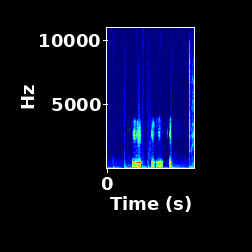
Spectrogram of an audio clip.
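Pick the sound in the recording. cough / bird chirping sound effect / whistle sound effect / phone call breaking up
phone call breaking up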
